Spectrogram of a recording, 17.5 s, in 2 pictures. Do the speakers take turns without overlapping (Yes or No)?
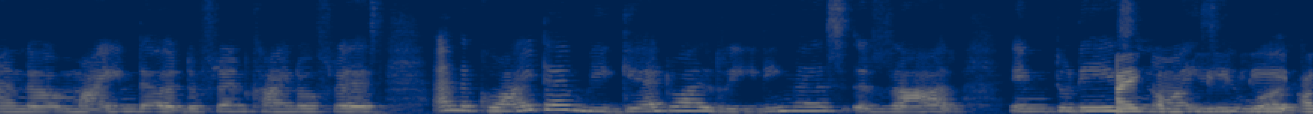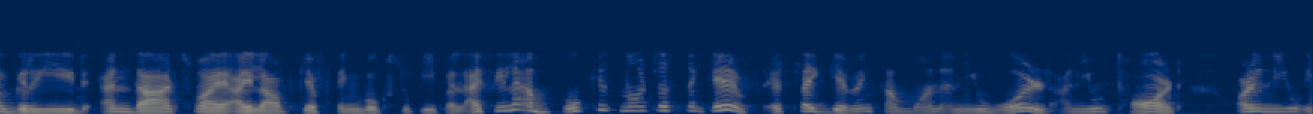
No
